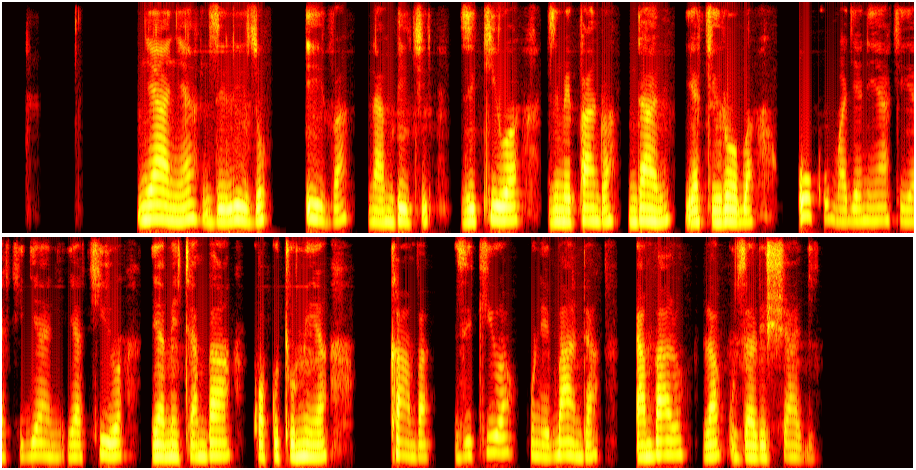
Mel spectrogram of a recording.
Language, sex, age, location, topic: Swahili, female, 36-49, Dar es Salaam, agriculture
